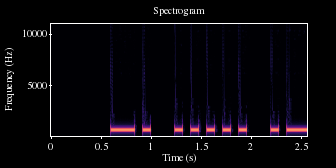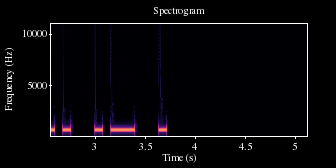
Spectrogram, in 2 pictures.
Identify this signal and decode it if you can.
Morse code, heard as a keyed tone, about 15 wpm, 700 Hz. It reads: N5RAE
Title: USA Call Signs - 5 Characters - Repeated 3x - 15wpm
